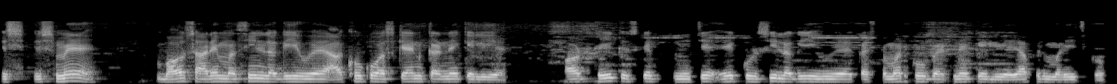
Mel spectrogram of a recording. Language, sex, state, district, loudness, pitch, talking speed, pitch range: Hindi, male, Bihar, Jamui, -17 LUFS, 130 Hz, 170 wpm, 125-135 Hz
